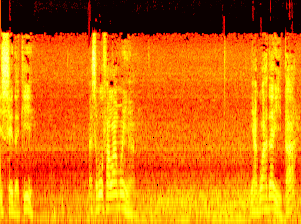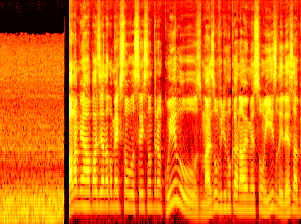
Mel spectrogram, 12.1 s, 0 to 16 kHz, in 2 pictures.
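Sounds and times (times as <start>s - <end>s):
faint hum: 0.0s - 7.3s
vehicle running low rumble: 0.0s - 7.3s.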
